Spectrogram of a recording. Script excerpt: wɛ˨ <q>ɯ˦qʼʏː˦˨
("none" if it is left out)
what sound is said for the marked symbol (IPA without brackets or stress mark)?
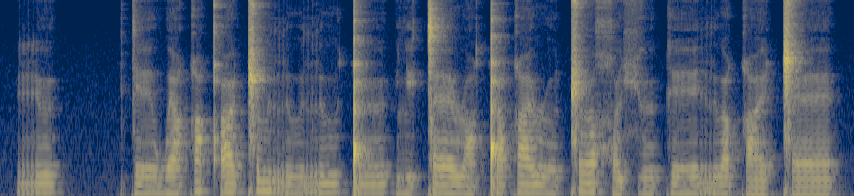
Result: q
